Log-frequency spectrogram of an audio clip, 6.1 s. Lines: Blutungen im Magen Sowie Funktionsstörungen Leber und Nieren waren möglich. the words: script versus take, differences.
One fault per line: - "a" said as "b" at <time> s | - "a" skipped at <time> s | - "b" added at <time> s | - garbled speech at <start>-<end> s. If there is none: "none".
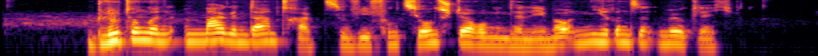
- "Darm Trakt" added at 1.9 s
- "der" added at 3.8 s
- "waren" said as "sind" at 4.7 s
